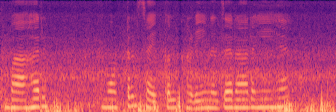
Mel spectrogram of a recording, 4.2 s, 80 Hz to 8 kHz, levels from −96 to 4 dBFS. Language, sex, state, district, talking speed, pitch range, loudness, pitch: Hindi, female, Punjab, Kapurthala, 100 wpm, 140-210 Hz, -14 LUFS, 200 Hz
